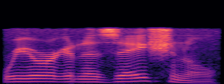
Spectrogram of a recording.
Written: reorganizational

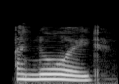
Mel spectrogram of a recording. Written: annoyed

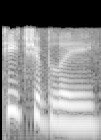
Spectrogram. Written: teachably

